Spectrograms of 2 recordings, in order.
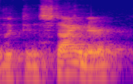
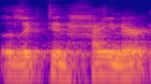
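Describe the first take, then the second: First: The middle part is said as 'stein'. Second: The middle part is said as 'hein'. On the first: The speaker calls it wrong. "I think we've been pronou- pronouncing it Liechtensteiner" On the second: The speaker calls it right. "but it's actually Lichtenheiner"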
